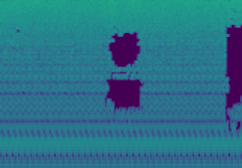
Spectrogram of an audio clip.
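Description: Steady electrical hum and hiss: several low tones held perfectly constant with no speech over them.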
